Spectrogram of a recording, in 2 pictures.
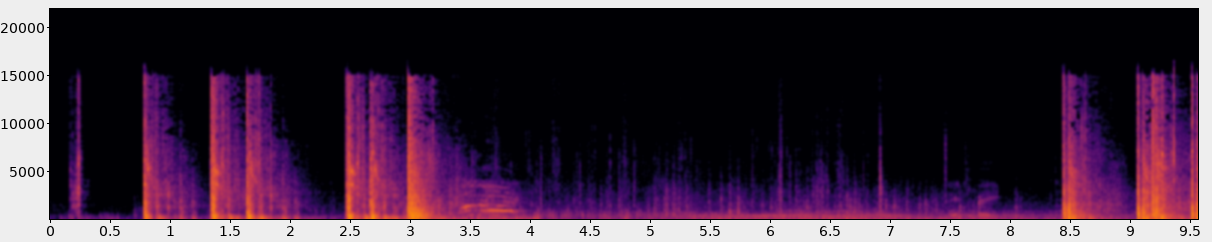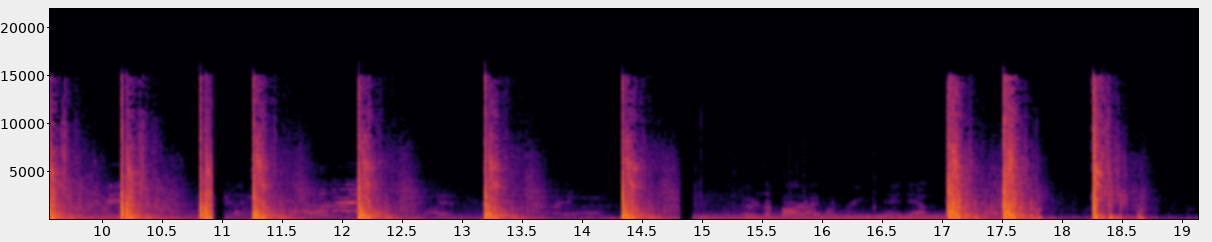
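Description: Rifles fire sharp, echoing shots in bursts outdoors.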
